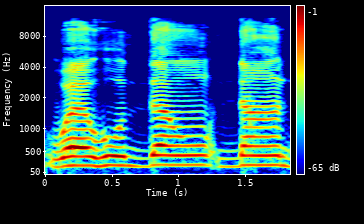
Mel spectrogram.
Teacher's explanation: Dal jangan dengung. Dal keluar kat mulut dulu. Da keluar kat rongga mulut.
